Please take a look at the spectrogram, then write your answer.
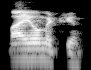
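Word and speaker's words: myometrium: middle layer it is called as मायोमेट्रियम एम वाई ममेट्रियम मायोमेट्रियम A silent रहता है ए रहता नहीं पर पढ़ते समय एम ए वायु यू करते हैं इट इज मस्कुलर इन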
